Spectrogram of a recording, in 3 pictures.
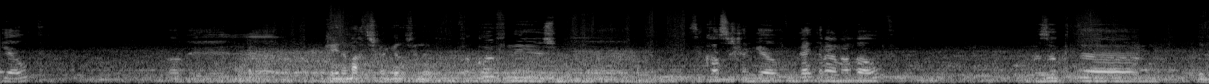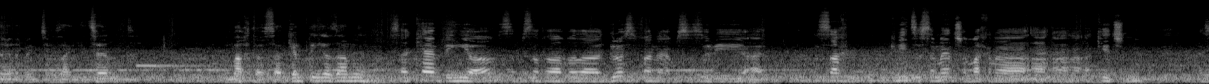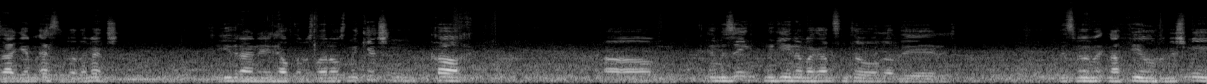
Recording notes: On The Way From JFK To Stony Point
